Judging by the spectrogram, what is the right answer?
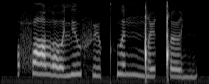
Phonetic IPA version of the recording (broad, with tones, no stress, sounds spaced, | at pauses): f ɑ˦ lˠ o˨ lʲ u˦ f ʉ˨ kʷʰ ɛ˦ ŋ ŋ͡ǃ ø˨ ǃ ɵ˨ ɲ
